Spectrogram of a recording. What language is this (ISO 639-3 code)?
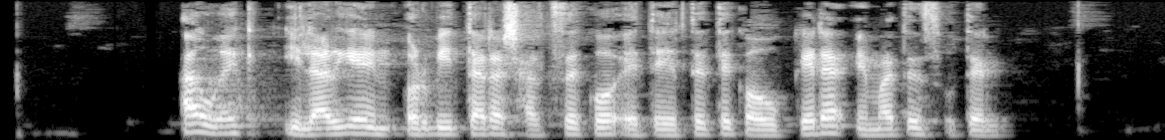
eus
